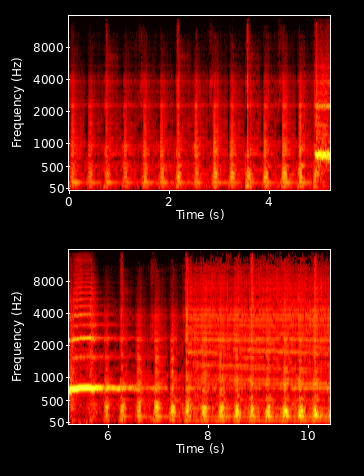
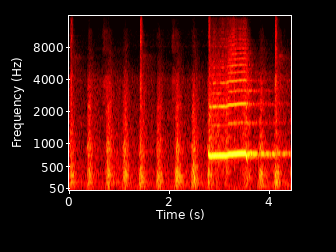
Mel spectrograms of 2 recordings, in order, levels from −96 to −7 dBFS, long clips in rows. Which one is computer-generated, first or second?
first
